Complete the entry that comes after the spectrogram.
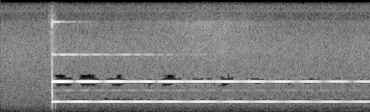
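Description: A small Buddhist singing bowl (orin) is struck once, giving a bright, high metallic ring pitched at D flat that sustains with a gentle wavering shimmer, clear with no talking.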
